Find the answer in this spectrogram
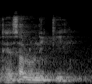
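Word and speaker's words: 데살로니키 (Θεσσαλονίκη): 그들 발음으로는 데살로니키, 데살로니키인데 거기에 갔더니만 거기 유대인 회당이 있었다 이렇게 되어 있습니다.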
